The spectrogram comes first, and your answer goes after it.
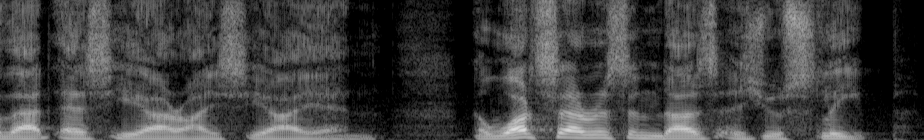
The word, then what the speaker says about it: sericin: You spell that S-E-R-I-C-I-N.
